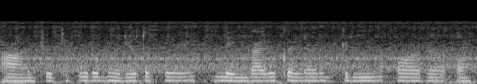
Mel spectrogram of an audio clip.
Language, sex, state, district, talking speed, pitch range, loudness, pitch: Marwari, female, Rajasthan, Churu, 140 wpm, 165-175 Hz, -17 LUFS, 170 Hz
